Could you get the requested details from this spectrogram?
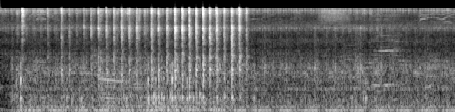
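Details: Two-tub washing machine wash motor run after rewiring its cables with makeshift wiring; even low hum at constant pitch, no grinding or knocking; running normally.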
